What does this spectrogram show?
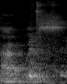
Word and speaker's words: Atlas: He likes me so much he adds a syllable to mine. It's just Atlas.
